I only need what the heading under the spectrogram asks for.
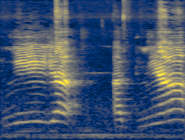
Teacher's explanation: అజ్ఞ అన్నది కొంచెం ముక్కుతో రావాలి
